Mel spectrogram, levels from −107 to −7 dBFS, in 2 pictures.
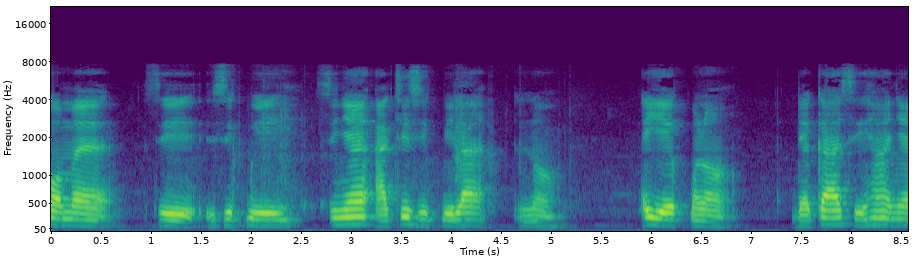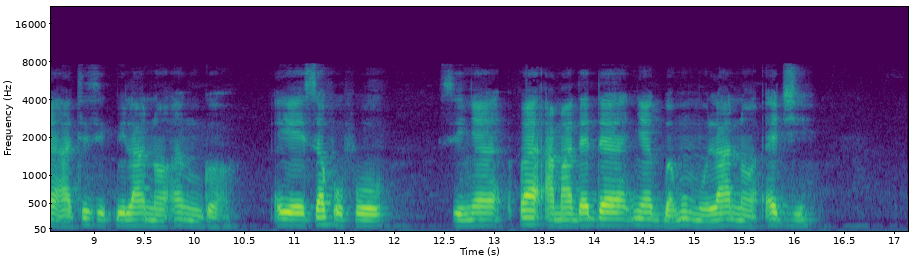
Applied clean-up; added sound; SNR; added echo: none; none; none; none.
